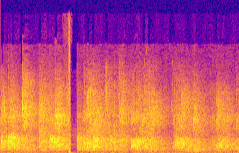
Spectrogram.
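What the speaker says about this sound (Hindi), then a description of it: "जोरदार ताली प्रभु को दे" A church congregation applauds during a Hindi-language service, a steady wash of many hands clapping that fills the room without pause apart from one brief dip.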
